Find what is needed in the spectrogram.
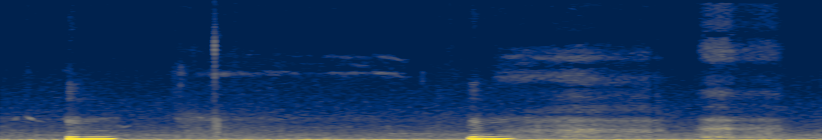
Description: Snoring cat sounds like little farts.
